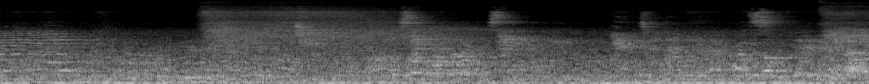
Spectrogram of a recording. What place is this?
in a subway station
